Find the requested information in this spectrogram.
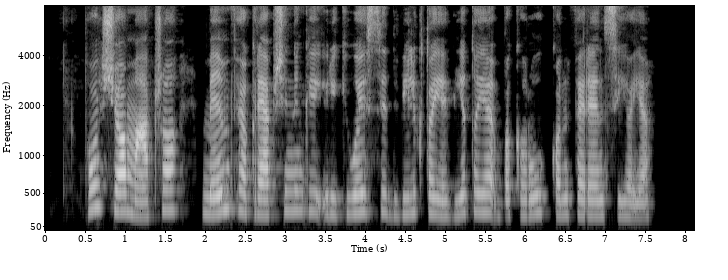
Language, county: Lithuanian, Alytus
